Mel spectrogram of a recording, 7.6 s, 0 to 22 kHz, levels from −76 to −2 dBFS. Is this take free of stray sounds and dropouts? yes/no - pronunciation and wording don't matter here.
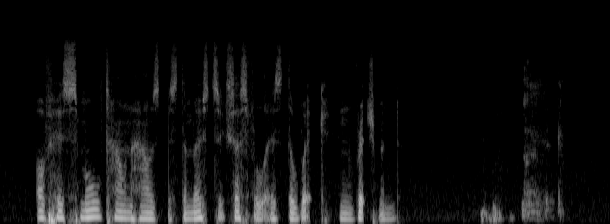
no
